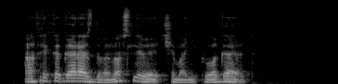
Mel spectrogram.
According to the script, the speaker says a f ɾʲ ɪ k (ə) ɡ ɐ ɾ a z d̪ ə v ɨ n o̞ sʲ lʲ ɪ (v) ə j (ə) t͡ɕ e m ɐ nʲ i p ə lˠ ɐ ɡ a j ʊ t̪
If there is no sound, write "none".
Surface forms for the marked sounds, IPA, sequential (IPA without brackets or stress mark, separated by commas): ə, v, ə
